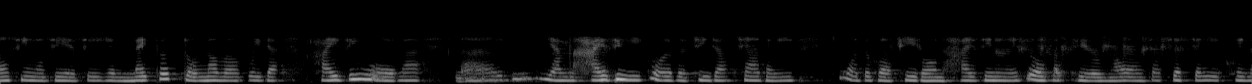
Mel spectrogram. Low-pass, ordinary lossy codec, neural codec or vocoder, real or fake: 3.6 kHz; none; codec, 24 kHz, 0.9 kbps, WavTokenizer, medium music audio release; fake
